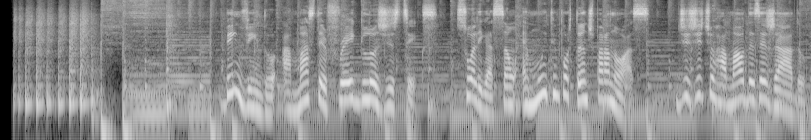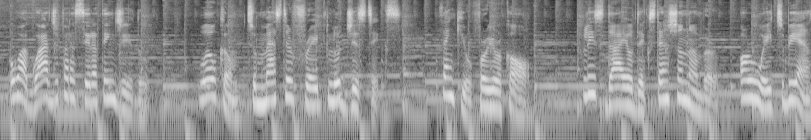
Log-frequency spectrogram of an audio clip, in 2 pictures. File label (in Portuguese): locutora trilingue locução em espanhol inglês e português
